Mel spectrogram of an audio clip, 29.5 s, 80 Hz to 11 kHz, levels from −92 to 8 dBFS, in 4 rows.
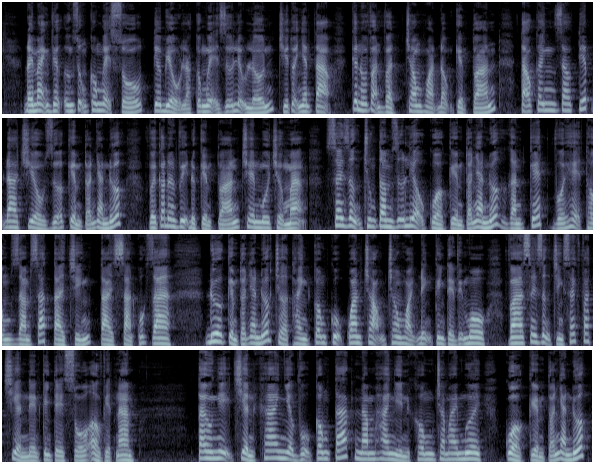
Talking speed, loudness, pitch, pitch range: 250 wpm, -26 LUFS, 165 Hz, 140-185 Hz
